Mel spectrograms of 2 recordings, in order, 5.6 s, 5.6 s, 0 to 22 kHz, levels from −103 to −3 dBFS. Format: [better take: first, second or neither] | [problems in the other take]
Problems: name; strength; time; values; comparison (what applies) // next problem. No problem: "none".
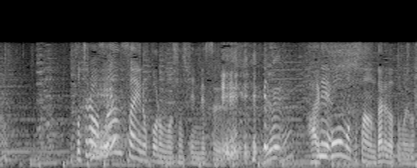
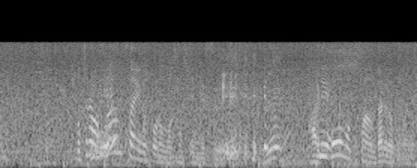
first | background sound (Stream); 8 dB below the speech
